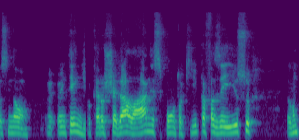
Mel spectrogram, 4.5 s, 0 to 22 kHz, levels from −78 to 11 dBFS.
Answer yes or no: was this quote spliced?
yes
